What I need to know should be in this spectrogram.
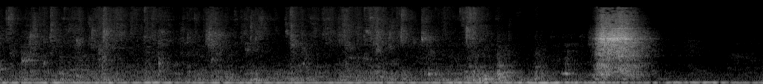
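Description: Water splashes in a sink.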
